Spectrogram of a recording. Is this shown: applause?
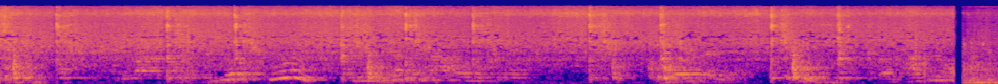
no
